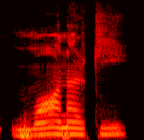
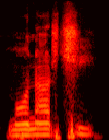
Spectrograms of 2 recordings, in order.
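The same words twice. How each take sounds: First: "monarchy" said as mon-ar-kee; k sound in monarchy. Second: "monarchy" said as mon-ar-chee; mispronounced monarchy. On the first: Teacher showing how we say it, "monarchy" with k. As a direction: say "monarchy" with a hard K. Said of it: "when we say monarchy". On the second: Teacher showing what we don't say, "monarchy" with ch. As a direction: say "monarchy" with CH as in church. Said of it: "We don't say archy". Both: Shown as a demonstration.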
